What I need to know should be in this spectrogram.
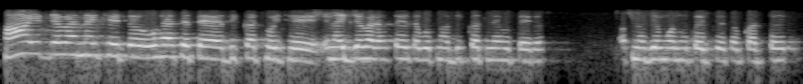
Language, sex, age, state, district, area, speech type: Maithili, female, 18-30, Bihar, Begusarai, urban, conversation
